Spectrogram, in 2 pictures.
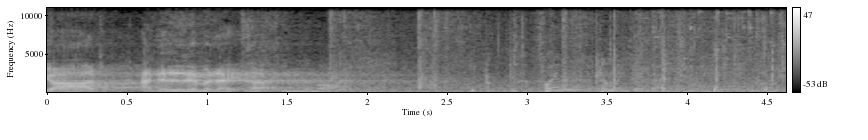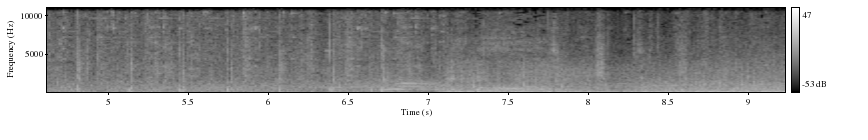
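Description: Heavy footsteps crunch over stone and rubble.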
